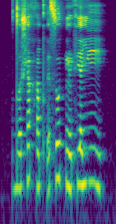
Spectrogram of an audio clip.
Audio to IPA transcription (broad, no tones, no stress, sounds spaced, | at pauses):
d o ʃ ɐ̃ h ɐ̃ pʼ ɨ s u pʲ ũ fʲ a j i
